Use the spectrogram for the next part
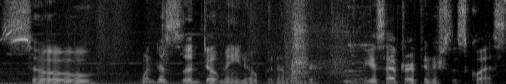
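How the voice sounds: Faint music plays in the background as a man talks at a moderate pace with fairly low pitch and lively intonation.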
